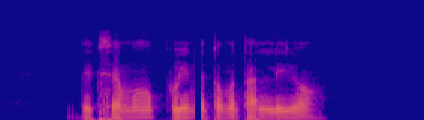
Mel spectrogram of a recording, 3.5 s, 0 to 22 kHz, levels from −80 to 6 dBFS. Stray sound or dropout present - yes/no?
yes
